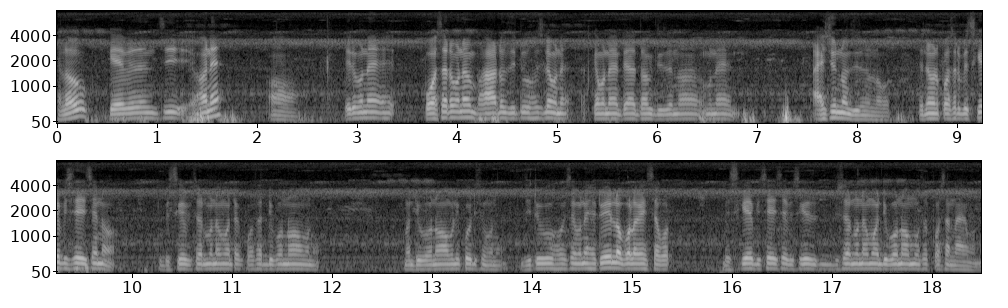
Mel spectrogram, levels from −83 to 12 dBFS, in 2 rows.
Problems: constant background noise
